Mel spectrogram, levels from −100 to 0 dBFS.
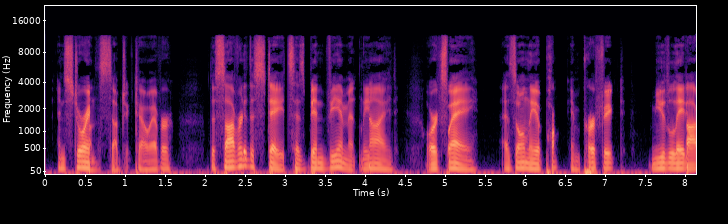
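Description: At 0.54, 2.47, 4.04, 5.03, 6.34 and 8.01 s the speech lurches forward as compressed frames are skipped, dropping about half a second, then roughly 0.2, 0.2, 0.4, 0.4 and 0.3 s, which fits whole frames of about 26 ms. Each join is an abrupt jump ahead, visible where spectrogram harmonics jump discontinuously.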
